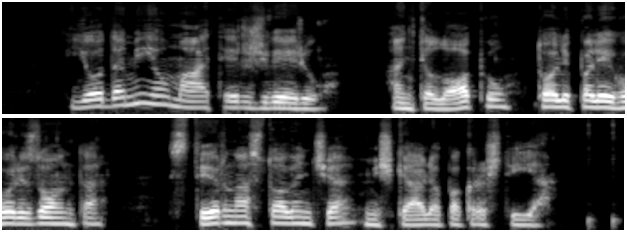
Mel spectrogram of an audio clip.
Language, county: Lithuanian, Vilnius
